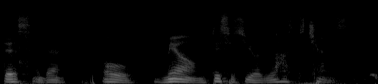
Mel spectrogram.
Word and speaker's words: Myung: And Barbara Jordan, she pronounced my name like Mung, not Myung.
